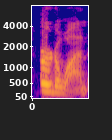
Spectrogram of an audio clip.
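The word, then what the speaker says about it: Erdoğan: it again how do you say it Eran erdoan okay remember that so I don't embarrass myself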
